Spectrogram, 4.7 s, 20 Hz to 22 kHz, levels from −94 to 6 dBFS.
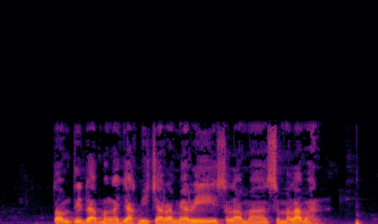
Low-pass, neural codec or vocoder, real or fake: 9.9 kHz; none; real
